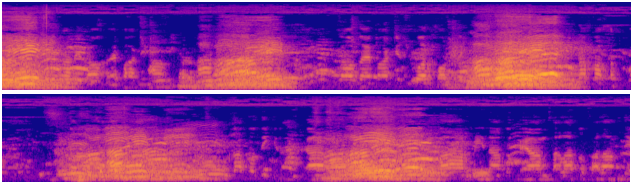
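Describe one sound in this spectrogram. A man chants a prayer loudly through a loudspeaker, in bursts with pauses.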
